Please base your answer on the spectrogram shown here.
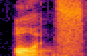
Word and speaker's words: aunt: with this mine included i have some ants oh some of you pronounce that aunts i have some aunts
